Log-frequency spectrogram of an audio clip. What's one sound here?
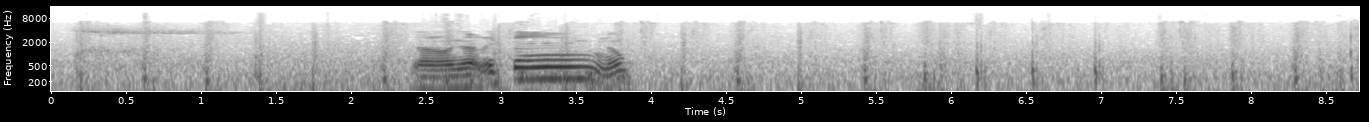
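Armoured footsteps run quickly over rough ground.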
